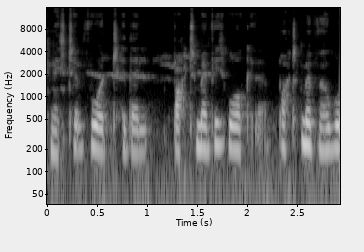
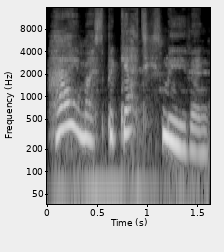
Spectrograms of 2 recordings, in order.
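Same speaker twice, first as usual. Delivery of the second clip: raised startled exclamation; mild surprised cry; 6 semitones higher, 4 dB louder than usual. A narrator's reading. Husband finding his spaghetti moving, startled cry. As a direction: react as the plate wriggles. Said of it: "cried Mister Twit".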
